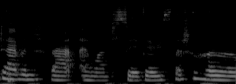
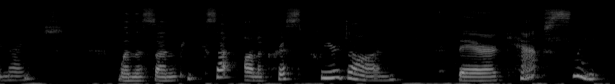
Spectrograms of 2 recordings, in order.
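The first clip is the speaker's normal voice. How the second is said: put-on slow, lilting read-aloud for children; storybook reading; 6 dB louder, slower than usual. A narrator's reading. Aunt reading a picture book to kids, gentle and lilting. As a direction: read it like bedtime for little ones.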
